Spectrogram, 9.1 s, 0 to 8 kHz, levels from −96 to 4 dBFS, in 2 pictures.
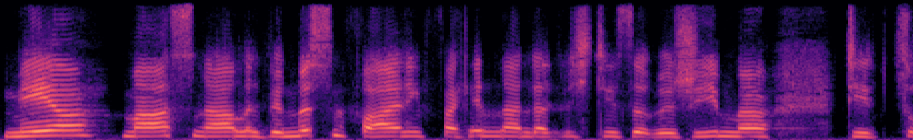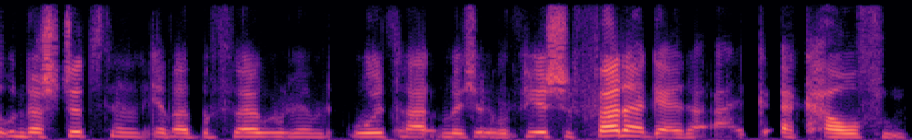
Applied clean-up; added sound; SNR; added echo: neural diffusion model UNIVERSE++.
